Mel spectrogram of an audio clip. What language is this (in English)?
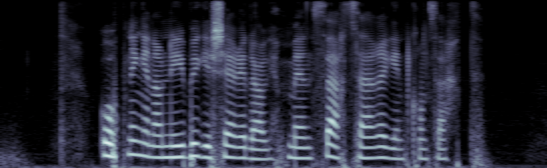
Norwegian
